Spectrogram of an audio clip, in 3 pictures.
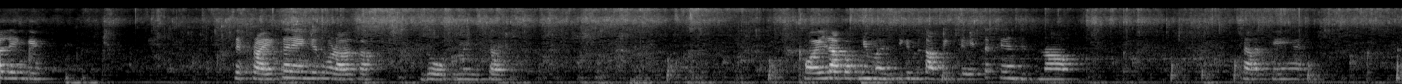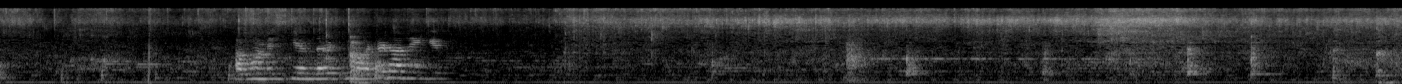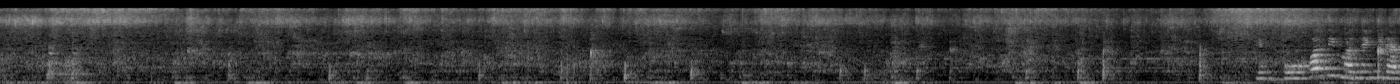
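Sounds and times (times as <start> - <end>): tomatoes sizzling in hot oil: 0.0 - 42.0
wooden spatula scraping pan: 24.1 - 41.4.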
